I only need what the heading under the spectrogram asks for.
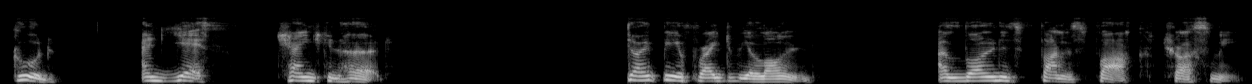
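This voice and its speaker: A woman's voice: low-pitched, animated, extremely slow, pauses often, warm tone. A woman giving a casual live tarot reading, offering blunt, informal advice with some swearing. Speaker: tarot reader and live stream host.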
